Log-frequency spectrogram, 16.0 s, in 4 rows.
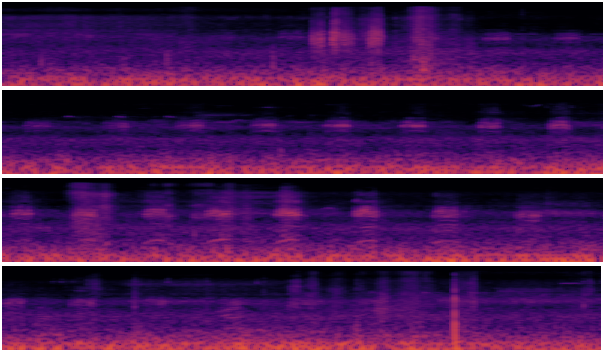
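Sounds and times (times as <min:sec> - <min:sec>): steady low rumble: 0:00.0 - 0:16.0
birds honking calls: 0:01.8 - 0:16.0.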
